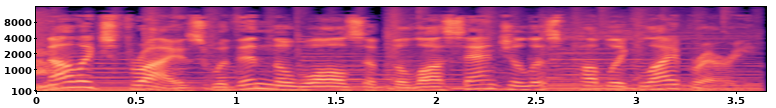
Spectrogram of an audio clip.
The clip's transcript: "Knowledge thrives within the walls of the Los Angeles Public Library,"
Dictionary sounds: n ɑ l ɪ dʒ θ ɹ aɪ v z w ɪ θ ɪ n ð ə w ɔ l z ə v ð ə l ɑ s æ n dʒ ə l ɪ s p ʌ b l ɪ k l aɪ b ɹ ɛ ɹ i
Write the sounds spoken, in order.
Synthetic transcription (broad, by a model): n ɑ l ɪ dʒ θ ɹ aɪ v z w ɪ θ ɪ n ð ə w ɔ l z ə v ð ə l ɑ s æ n dʒ ə l ɪ s p ʌ b l ɪ k l aɪ b ɹ ɛ ɹ i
